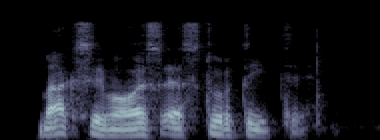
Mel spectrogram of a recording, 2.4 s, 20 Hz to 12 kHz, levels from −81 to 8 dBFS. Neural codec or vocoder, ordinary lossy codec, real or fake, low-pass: none; AAC, 48 kbps; real; 7.2 kHz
